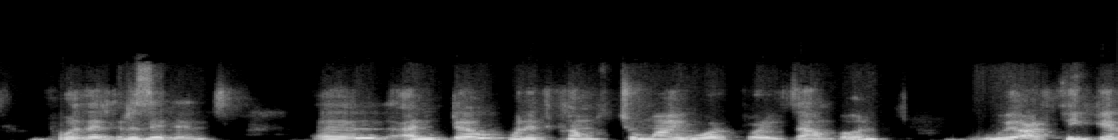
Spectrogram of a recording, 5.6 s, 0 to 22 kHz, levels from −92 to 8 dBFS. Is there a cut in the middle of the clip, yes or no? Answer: no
